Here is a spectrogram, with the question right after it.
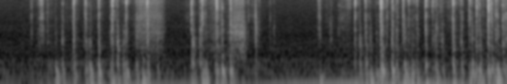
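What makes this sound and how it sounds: Long stiletto acrylic nails and fingertips type on a MacBook Pro laptop keyboard with low-profile black plastic keys set in a silver aluminum body. Quick, irregular clicky taps with bright sharp edges decay almost instantly over a steady low hum, with bursts of faster typing toward the end.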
